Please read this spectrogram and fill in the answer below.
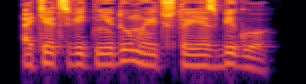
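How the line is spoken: Plain. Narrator (Russian): спросил Ху Фэйцинь

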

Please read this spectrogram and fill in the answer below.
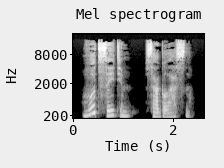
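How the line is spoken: Quiet. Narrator (Russian): говорю я тихо

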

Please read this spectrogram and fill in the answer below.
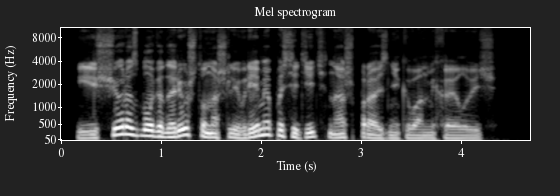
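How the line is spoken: Fairly loud. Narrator (Russian): достаточно громко сказал я

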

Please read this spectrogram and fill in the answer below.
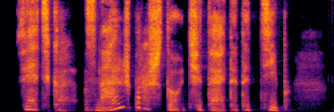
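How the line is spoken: Whisper in ear. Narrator (Russian): зашептала девушка на ухо

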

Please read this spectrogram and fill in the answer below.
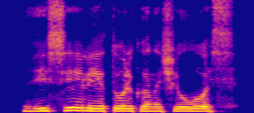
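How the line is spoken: Deep voice over loud music. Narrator (Russian): пробасил он сквозь долбящие по голове музыкальные биты

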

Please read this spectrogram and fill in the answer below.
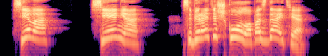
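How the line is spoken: Shouted. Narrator (Russian): Крикнула я

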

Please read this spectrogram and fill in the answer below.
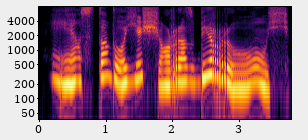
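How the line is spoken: Hissed. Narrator (Russian): прошипел граф

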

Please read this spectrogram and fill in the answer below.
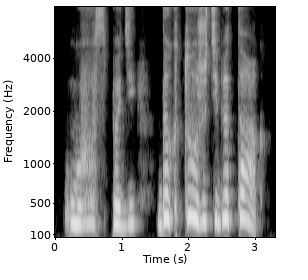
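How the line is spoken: Trembling voice. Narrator (Russian): Дрожащим голосом проговорила я

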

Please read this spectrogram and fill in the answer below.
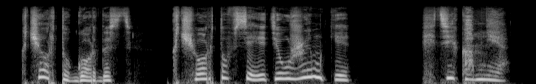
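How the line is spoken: Whispering. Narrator (Russian): прошептала я

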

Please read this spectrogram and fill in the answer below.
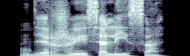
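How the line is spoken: Quiet. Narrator (Russian): тихо сказал

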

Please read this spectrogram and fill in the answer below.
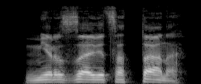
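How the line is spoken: Growling. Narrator (Russian): прорычал Гавриэль

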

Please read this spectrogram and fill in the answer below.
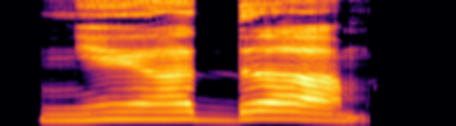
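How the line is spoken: Howling. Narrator (Russian): взвыл бармен

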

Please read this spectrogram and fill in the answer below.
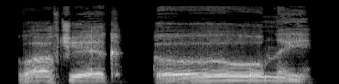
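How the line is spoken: Hoarse rasp. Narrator (Russian): прохрипел он

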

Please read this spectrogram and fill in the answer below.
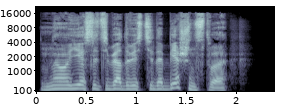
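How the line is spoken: Smirking snort. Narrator (Russian): хмыкнул Даниэль

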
